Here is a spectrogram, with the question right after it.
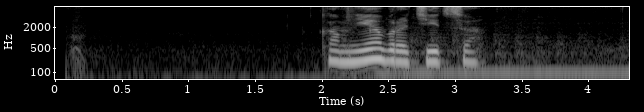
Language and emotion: Russian, neutral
